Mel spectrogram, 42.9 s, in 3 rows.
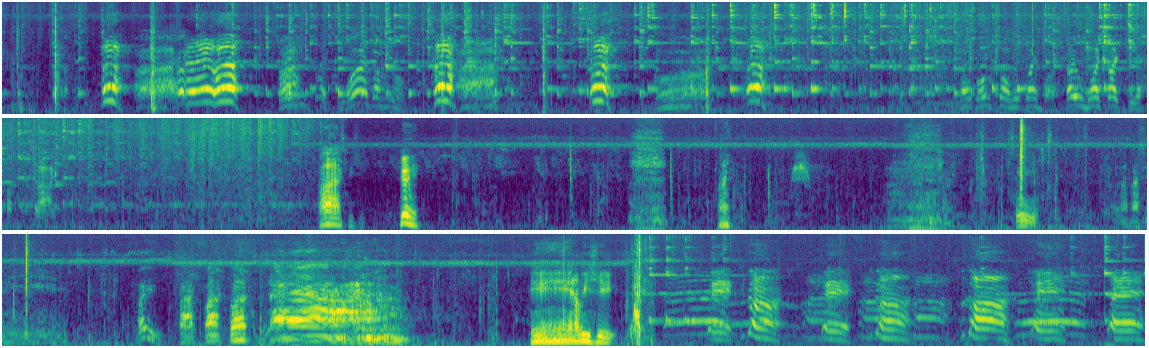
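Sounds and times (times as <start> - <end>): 
cowbells clanking: 0.0 - 18.6, 30.8 - 39.2, 40.5 - 42.9
cowherds in northeastern Brazil calling to their herd: 0.0 - 18.7, 30.3 - 42.9.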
